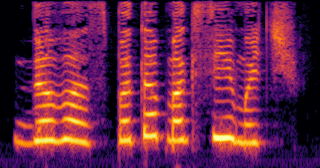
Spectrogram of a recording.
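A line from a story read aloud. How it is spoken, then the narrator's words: Tearful whiny voice. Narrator (Russian): отвечала она плаксивым голосом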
